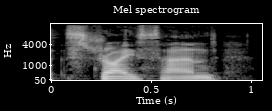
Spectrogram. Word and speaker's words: Streisand: Anyway, she says, my name isn't spelt with a Z, it's Streisand, like sand on the beach.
